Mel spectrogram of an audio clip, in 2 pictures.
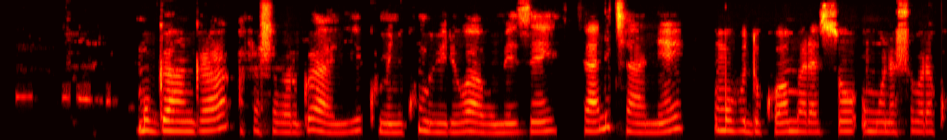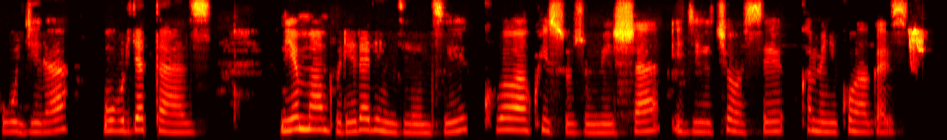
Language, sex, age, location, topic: Kinyarwanda, female, 18-24, Kigali, health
